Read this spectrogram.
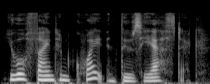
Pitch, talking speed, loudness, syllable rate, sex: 195 Hz, 170 wpm, -18 LUFS, 5.2 syllables/s, female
